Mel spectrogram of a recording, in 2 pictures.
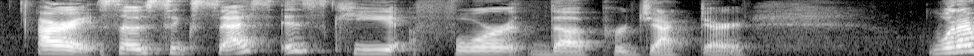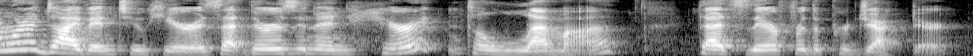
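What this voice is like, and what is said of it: Stuffy, congested, muffled voice. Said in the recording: “I just realized how stuffy I am and I even sound weird in my own head. I'm just coming back from the flu. ... I sound so weird or if my voice is getting more muffled as we go”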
